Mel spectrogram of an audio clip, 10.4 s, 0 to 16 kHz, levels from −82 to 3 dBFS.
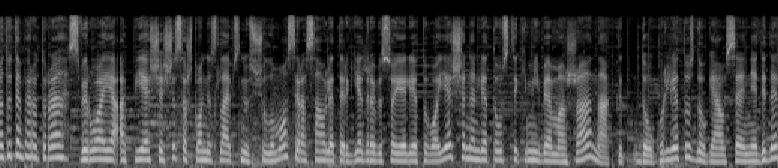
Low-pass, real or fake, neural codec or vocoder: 10.8 kHz; real; none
